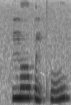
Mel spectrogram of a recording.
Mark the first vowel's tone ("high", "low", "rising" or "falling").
high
